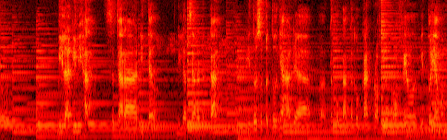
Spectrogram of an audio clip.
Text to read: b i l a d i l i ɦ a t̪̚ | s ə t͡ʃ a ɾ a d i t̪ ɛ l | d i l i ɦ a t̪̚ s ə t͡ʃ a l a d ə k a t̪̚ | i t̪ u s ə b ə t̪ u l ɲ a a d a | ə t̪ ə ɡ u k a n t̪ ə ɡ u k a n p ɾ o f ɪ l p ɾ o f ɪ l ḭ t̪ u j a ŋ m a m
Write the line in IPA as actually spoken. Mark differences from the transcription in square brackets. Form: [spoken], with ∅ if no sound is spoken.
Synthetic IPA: b i l a d i l i ɦ a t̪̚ | s ə t͡ʃ a ɾ a d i t̪ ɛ l | d i l i ɦ a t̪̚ s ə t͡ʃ a [ɾ] a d ə k a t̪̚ | i t̪ u s ə b ə t̪ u l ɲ a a d a | ə t̪ ə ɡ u k a n t̪ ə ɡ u k a n p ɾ o f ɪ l p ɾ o f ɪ l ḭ t̪ u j a ŋ m [ə] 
